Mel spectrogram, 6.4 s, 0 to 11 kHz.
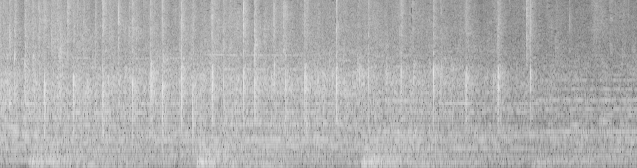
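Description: An agrupación musical, a processional brass-and-drum band, playing a Holy Week march. Held brass notes sound over bass drum strokes about every 1.7 seconds and many sharp drum hits, easing slightly toward the end.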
